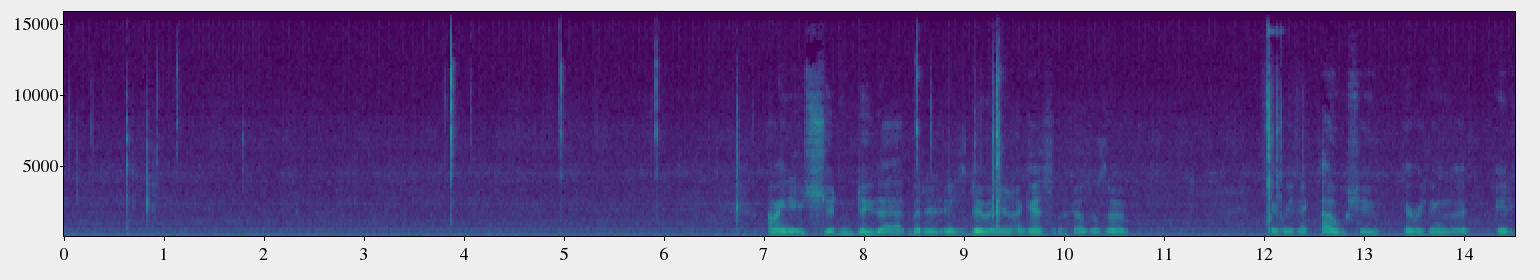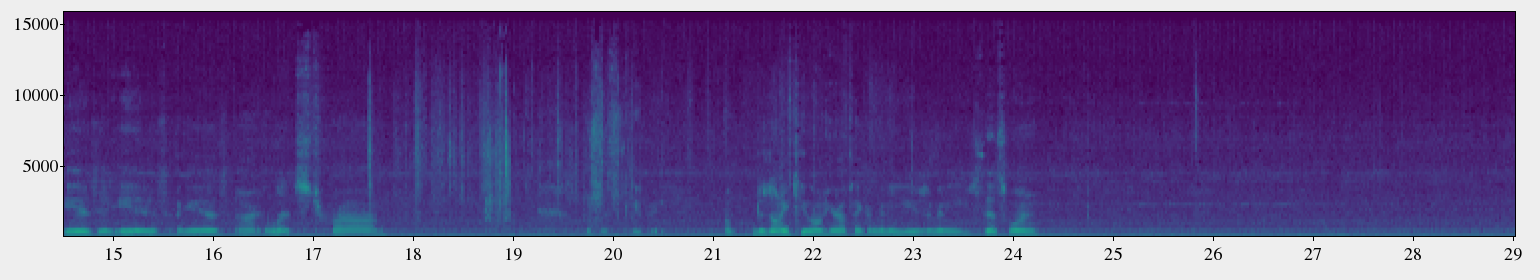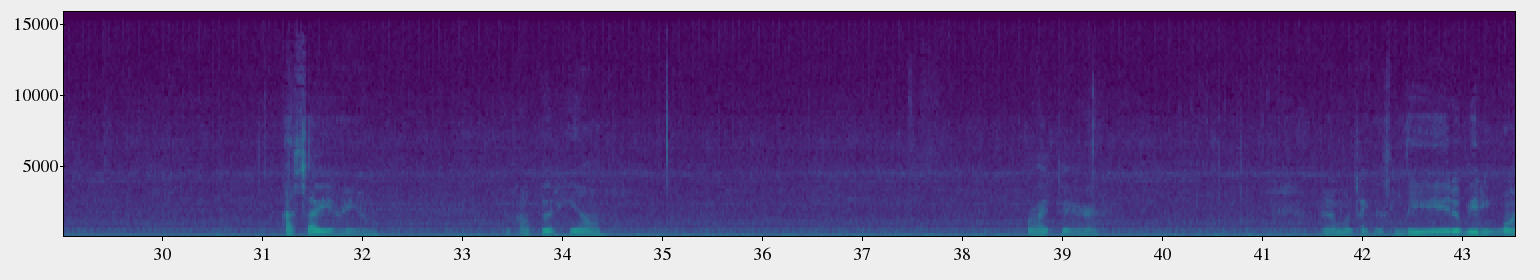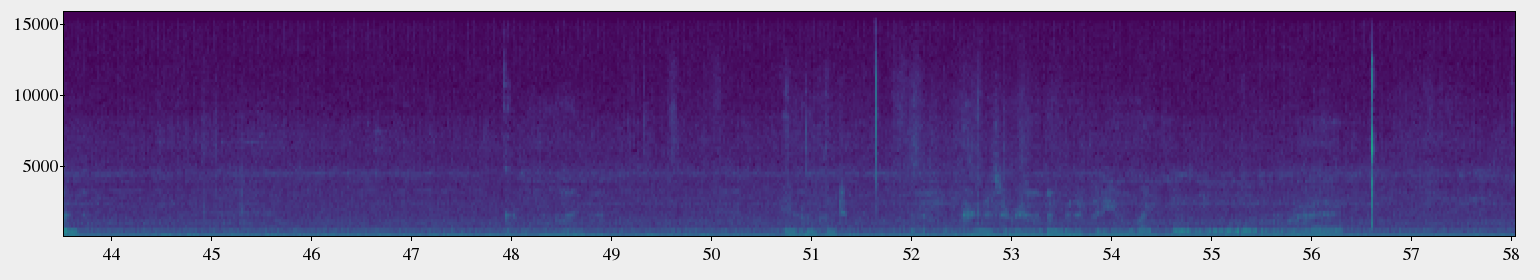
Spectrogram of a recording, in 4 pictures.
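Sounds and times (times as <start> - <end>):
electrical hum: 0.0 - 58.0.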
